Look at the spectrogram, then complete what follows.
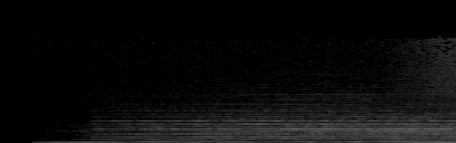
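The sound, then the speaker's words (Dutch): Sirens sound outside, a steady harmonic wail stepping between two pitches, continuous and gradually growing louder toward the end, with no talking over it. The sirens are heard from a car driving through a village, and they turn left. “Ik hoor nou trouwens ook sirenes, hoor je dat?”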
